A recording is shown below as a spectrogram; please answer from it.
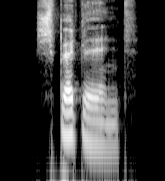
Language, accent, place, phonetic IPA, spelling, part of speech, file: German, Germany, Berlin, [ˈʃpœtl̩nt], spöttelnd, verb, De-spöttelnd.ogg
- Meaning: present participle of spötteln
